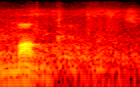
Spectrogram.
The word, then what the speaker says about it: Munch: So that was the scream, and the guy's name's not Munch, it's Monk. That's how you say it apparently.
